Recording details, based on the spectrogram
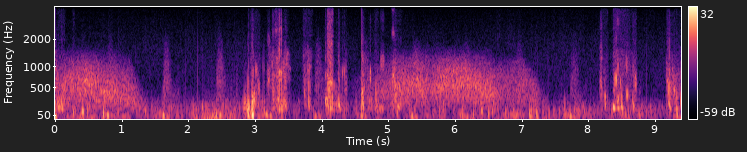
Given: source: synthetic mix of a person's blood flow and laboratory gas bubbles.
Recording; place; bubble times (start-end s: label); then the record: Doppler ultrasound of blood flow; subclavian vein
0.00-0.15 s: bubbles
0.25-0.30 s: bubbles
2.91-3.08 s: bubbles
3.17-3.54 s: bubbles
3.71-3.86 s: bubbles
4.02-4.39 s: bubbles
4.58-4.94 s: bubbles
5.03-5.21 s: bubbles
8.15-8.29 s: bubbles
8.33-8.73 s: bubbles
9.15-9.40 s: bubbles
From the record:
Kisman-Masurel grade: 333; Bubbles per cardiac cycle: rolling drumbeat, 9 or more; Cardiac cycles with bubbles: 50 to 99%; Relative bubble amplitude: loud (0.450 to 0.775); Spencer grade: 3 (all of the cardiac periods contain showers or single bubble signals, but not dominating or overriding the cardiac motion signals); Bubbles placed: anywhere in the cardiac cycle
